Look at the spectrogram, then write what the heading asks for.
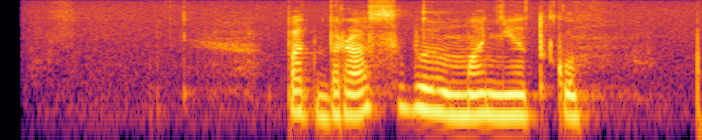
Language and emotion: Russian, neutral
